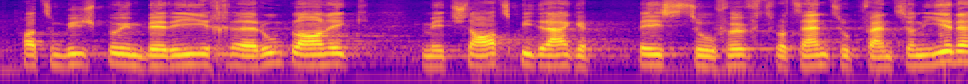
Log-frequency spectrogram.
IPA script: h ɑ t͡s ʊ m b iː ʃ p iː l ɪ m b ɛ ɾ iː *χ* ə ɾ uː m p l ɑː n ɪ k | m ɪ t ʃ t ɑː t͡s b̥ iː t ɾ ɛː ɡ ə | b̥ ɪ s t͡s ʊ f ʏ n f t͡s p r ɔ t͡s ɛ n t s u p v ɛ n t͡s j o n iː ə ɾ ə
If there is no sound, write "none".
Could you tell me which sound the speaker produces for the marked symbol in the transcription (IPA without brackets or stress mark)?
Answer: χ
